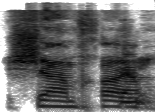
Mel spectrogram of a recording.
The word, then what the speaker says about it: Shamkhani: Shamkhani Shamkhani yeah. Thank you I can't do the right forget me thank you Armin. The Shamkhani uh No try try try it try it.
